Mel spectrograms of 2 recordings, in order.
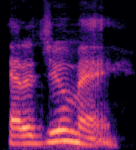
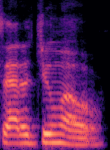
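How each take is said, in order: First: Adejume, ending in a "may" sound; mispronounced name. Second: Adejumo, ending in a "mo" sound; corrected name. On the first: Host misreads guest's surname, mispronounced as Adejume. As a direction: say Adejume with the last syllable as "may". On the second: Host checks guest's surname, corrected to Adejumo. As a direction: say Adejumo with a long final "oh". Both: Real, not acted. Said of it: "No, it's Adejumo".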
